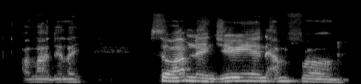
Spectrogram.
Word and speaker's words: Oladele: my initial uh my name is a lot delay so i'm nigerian i'm from the uba tribe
